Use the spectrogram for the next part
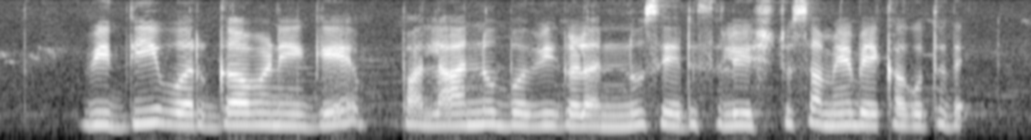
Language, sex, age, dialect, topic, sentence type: Kannada, female, 18-24, Mysore Kannada, banking, question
